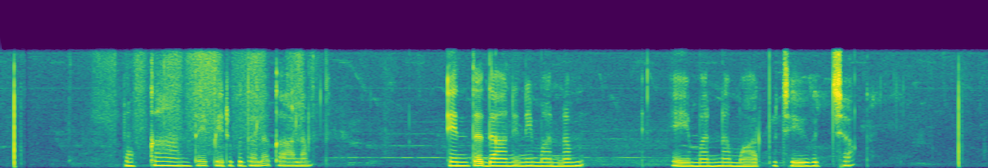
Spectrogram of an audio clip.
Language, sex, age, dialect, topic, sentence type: Telugu, female, 25-30, Telangana, agriculture, question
